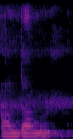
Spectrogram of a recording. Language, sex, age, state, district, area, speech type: Bodo, female, 60+, Assam, Kokrajhar, rural, spontaneous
